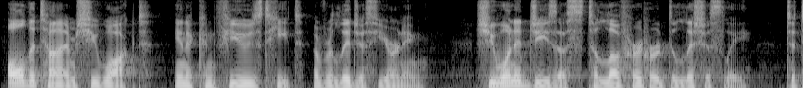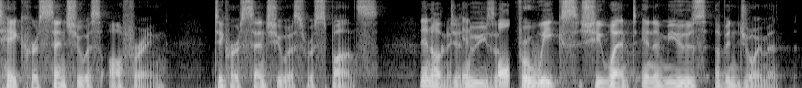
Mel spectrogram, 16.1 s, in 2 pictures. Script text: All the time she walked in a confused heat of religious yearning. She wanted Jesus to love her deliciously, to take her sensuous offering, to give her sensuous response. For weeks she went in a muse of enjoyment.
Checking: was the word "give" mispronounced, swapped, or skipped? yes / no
yes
